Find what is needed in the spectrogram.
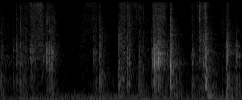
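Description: A deck of tarot cards being shuffled by hand: a series of short crisp card snaps and rustles, clustered in the second half.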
